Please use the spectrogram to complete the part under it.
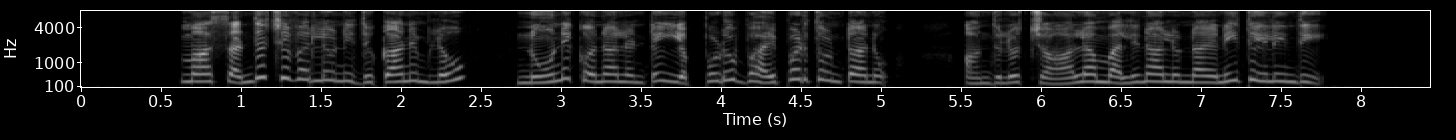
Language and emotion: Telugu, fearful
